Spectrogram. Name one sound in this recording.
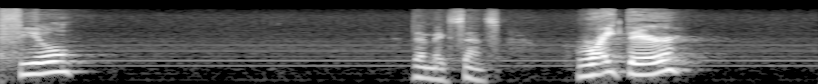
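A man speaks in short, lively bursts through a microphone.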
